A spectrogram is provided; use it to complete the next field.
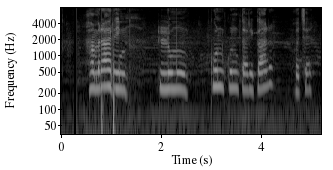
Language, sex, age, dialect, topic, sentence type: Magahi, female, 18-24, Northeastern/Surjapuri, banking, question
